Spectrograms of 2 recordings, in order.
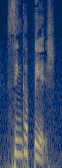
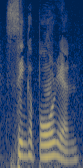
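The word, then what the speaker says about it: Singaporean: สิงคโปร์ เรียน นะ คะ สิงคโปร is ไม่ มี อ่ะ ออก เสียง ร ตลก ไหม ชลบุรี ลอง ออก เสียง ดู สิงคโปร เอดส์ เออ ตลก ดี ไม่ มี นะ คะ ไม่ มี สิงคโปร์ เรียน สิงคโปร์ เรียน เนาะ และ ที่ สำคัญ อยาก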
